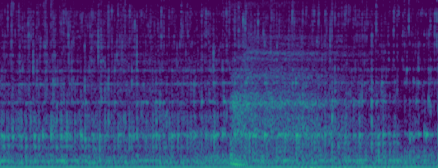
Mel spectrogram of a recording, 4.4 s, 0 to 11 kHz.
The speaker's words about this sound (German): Ja, in die Flasche. 12 Stunden unterwegs und nicht mal Zeit zum Pissen.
